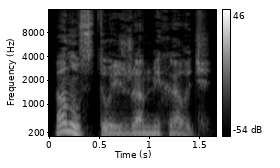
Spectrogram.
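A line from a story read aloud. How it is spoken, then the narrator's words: Sarcastic inner voice. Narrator (Russian): язвительно сказал мой внутренний голос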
